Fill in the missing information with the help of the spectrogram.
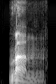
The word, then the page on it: run: British English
